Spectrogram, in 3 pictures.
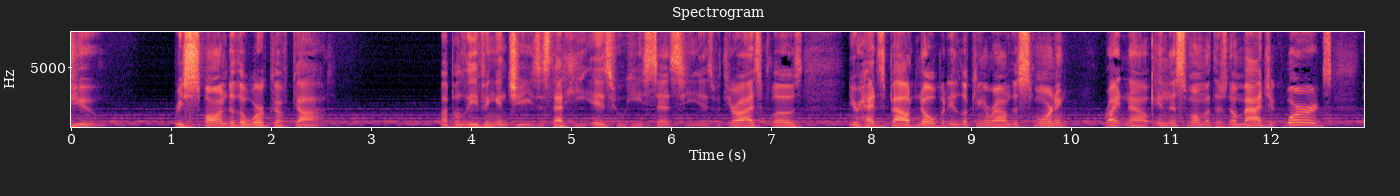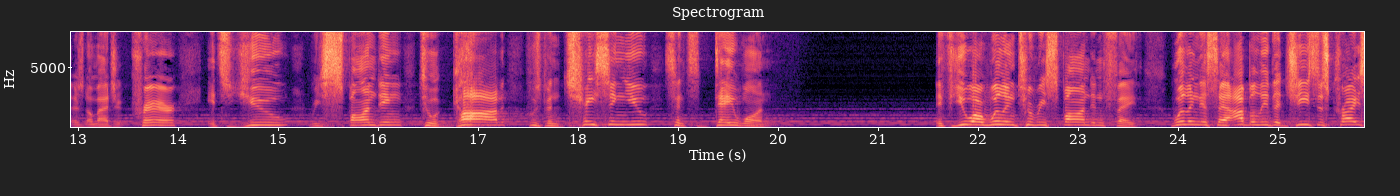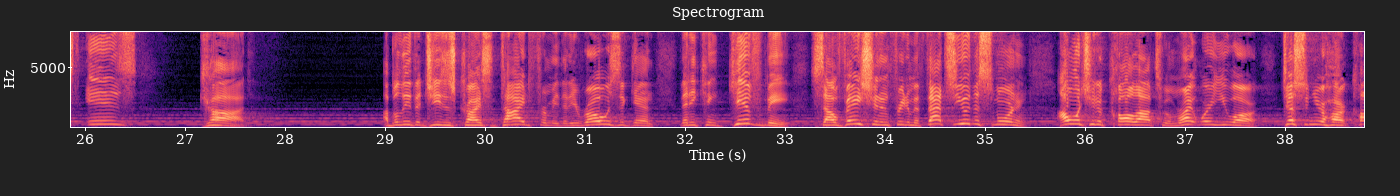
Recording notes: live from Covenant Church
